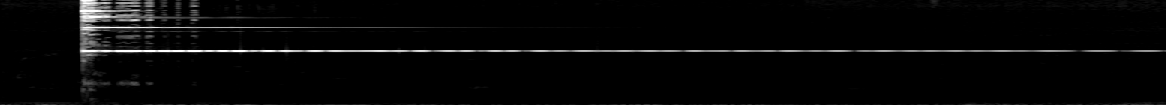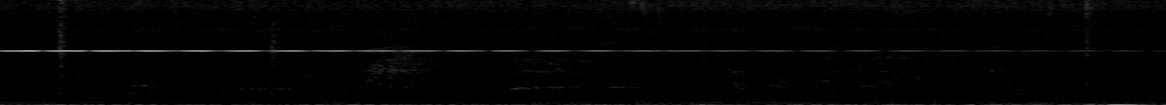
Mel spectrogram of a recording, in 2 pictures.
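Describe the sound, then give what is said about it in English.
A single bell strike rings out with a clear, pure tone that lingers and slowly fades over many seconds above a steady low background noise. “keep your attention on the vibration of the bell.”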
